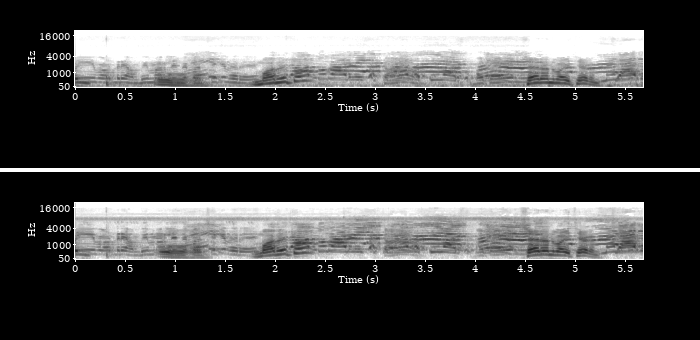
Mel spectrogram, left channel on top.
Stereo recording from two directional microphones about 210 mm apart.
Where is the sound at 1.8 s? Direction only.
60° right (ahead or behind).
